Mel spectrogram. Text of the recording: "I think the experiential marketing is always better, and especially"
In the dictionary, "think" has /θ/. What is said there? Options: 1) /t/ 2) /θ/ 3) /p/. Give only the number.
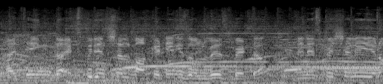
1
